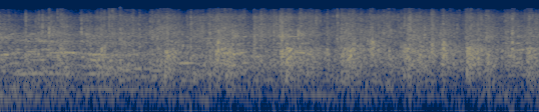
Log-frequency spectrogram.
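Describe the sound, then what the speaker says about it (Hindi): An audience at a Hindi-Urdu poetry recital breaks into steady, dense applause with many hands clapping at once, loud and close, sustained throughout with no break. "इस मतले पर आपने तालियां कम बजाई हैं, एक बार फिर बजा दीजिए।"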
